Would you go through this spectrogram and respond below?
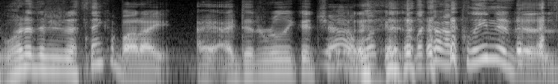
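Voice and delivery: high-pitched, incredulous retold pleading; exasperated protest. Window cleaner arguing for his pay, retold exasperated protest. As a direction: plead your case, voice climbing.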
